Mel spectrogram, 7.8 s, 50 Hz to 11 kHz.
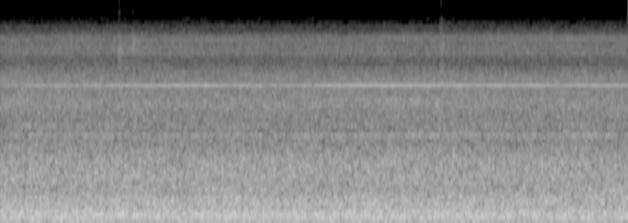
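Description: E7-series Shinkansen train standing at the platform, its onboard equipment running with a steady whirring drone and a thin, steady high whine.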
